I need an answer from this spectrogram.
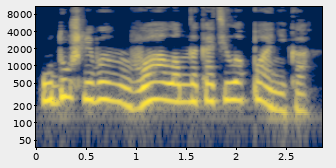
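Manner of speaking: ordinary delivery, nothing marked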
